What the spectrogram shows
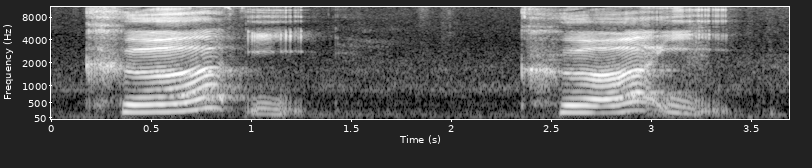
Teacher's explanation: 可 以 is two third tones, but when spoken together, it sounds more like a second and a third tone.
